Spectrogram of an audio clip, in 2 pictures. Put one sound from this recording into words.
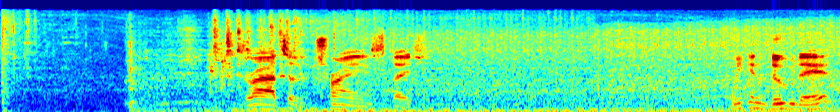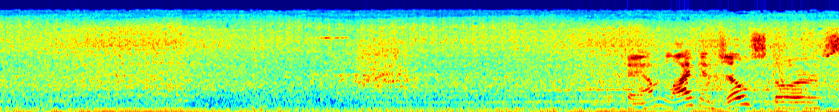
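A car engine rumbles as a car drives along.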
